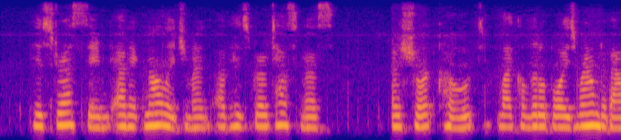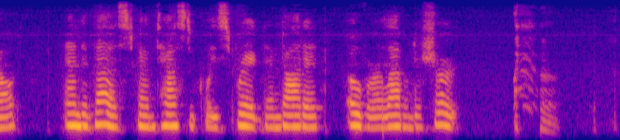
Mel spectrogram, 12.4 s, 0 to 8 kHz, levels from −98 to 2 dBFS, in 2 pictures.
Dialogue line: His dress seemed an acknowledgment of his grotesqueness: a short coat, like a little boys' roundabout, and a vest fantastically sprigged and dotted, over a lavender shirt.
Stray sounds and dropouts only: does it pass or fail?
fail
